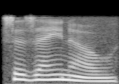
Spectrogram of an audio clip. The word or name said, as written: Saseno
